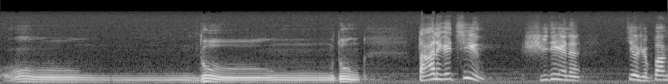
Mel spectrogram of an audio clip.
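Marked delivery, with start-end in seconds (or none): 0.0-3.6 low, very slow, drawn-out dong like a struck chime stone; temple bell chime. Shown as a demonstration. Teacher imitating the temple chime for students, low and drawn out. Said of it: "到庙里边打那个磬".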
